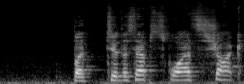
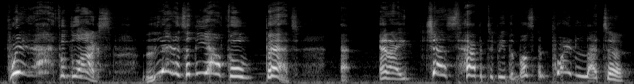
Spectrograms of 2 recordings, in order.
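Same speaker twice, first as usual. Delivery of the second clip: very high cartoon voice, showing off; self-important letter character; 13 semitones higher than usual. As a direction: introduce yourself proudly in a high squeaky voice. Self-important letter introduces the blocks.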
